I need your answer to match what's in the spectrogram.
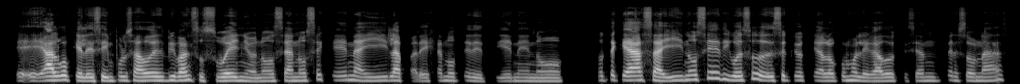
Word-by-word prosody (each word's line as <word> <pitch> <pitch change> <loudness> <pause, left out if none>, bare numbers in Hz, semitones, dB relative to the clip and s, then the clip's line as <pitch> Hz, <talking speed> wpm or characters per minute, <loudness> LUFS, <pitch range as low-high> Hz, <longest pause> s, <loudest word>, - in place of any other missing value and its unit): eh 165 - -5
eh, 175 - 0
algo 195 +2 +7
que 175 -1 0
les 165 -1 +1
he 180 - +4
impulsado 175 +1 +1
es 180 0 +2
vivan 190 +2 +3
su 180 - -5
sueño, 170 -2 +1
¿no? 160 +1 -4
O - - -3
sea, 170 +1 0
no 175 +1 -2
se 225 +5 -5
queden 200 +1 -6
ahí, 175 0 -1
la 180 -1 +3
pareja 170 0 -10
no 175 -1 -5
te 175 +1 -12
detiene, 155 +1 -8
no, 150 0 -5 0.3
no 195 - -11
te 215 +3 -2
quedas 195 0 +7
ahí. 180 +1 +4
No 215 +2 0
sé, 285 +4 0
digo 200 -5 +1
eso 200 -1 0
eso 180 +3 -1
creo 190 +1 -7
que 180 - -8
habló 170 0 -1
como 190 +2 -3
legado, 165 0 -2
que 160 -2 -29
sean 170 0 -8
personas 180 +1 -6
175 Hz, 240 wpm, -22 LUFS, 170-190 Hz, 0.3 s, algo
